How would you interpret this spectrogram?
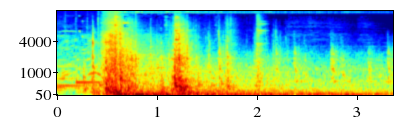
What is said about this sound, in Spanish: Tojo abre la puerta, lo hace pasar al turco, luego pasa él y cierra.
